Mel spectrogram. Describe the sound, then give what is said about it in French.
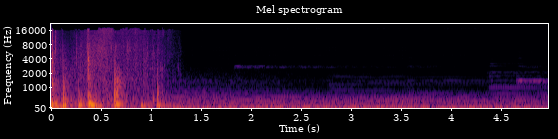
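A body falls to the floor with a cluster of heavy thuds in the first second, followed by a low lingering rumble and faint tones. “Et d'un coup, je tombe.”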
